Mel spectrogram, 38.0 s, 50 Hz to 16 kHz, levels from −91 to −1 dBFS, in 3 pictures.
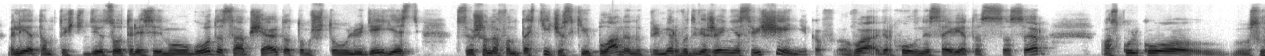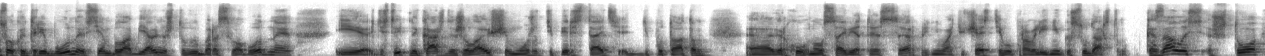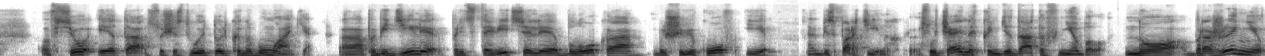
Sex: male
